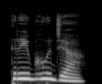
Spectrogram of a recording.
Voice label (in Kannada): "ತ್ರಿಭುಜ", Kannada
